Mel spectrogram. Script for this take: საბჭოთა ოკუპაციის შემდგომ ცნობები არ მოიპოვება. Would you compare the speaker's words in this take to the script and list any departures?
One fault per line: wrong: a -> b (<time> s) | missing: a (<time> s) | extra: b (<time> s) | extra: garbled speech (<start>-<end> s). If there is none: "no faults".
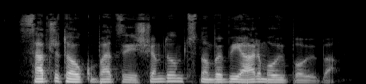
no faults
